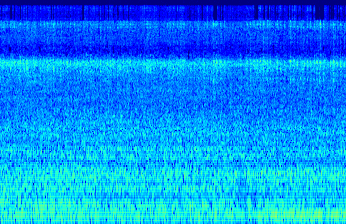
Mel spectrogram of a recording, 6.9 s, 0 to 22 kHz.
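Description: A 2008 Freightliner FLD truck with an older Caterpillar diesel idles in a steady, low, rumbling drone that holds constant throughout with no voices.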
